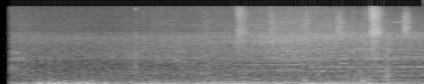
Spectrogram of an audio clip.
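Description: A car's engine running with a low rumble, with wind on the microphone and a few short swishes near the end.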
